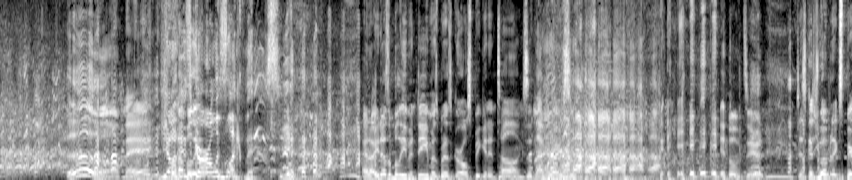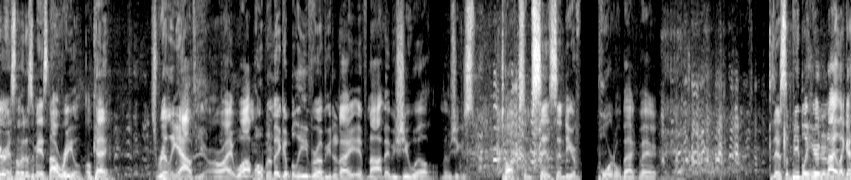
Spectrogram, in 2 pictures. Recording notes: This episode was filmed in front of a live audience at a comedy club.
